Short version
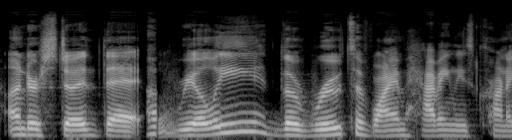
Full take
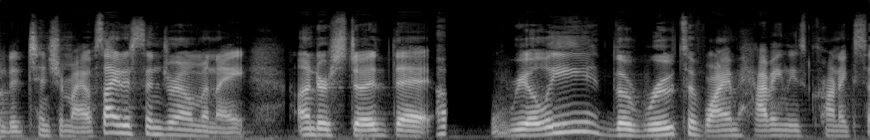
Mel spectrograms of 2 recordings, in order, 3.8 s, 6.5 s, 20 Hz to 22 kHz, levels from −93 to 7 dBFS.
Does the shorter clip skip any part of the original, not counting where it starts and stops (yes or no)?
yes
